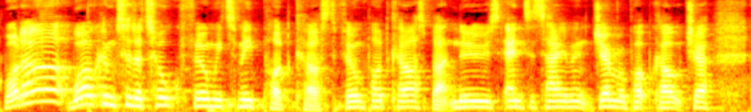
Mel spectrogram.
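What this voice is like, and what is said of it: Hoarse voice. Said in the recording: “I'm a little bit under the weather. I've got a cold. My throat is very, very hoarse.”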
